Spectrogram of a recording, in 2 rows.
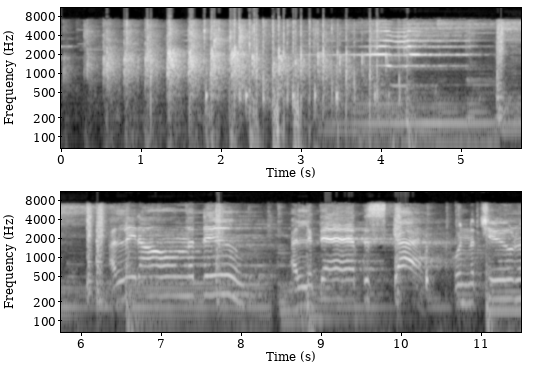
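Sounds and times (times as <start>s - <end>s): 
crowd applauding: 0.0s - 4.8s
speech: 6.4s - 11.5s.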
